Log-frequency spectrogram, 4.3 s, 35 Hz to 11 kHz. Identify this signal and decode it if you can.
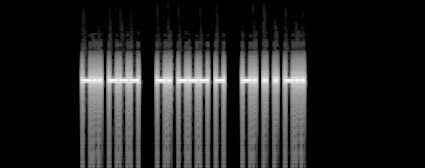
Morse code, heard as a keyed tone, about 44 wpm, 700 Hz. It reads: DO NOT NEED
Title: Sets of 3 Words 45wpm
